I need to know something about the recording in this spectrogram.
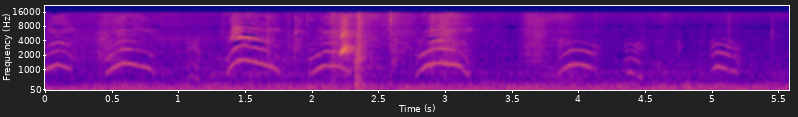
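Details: Crying cats awaiting their mother's return: a dense series of loud, curved mews, roughly eight in five seconds, each swelling up and dropping away, with a brief clatter midway and a low hum beneath.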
